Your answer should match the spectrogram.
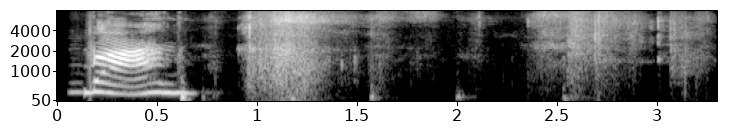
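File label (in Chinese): "gong1yuan2", Chinese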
